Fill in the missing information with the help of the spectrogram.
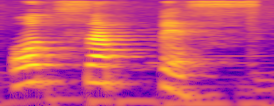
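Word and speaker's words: O'zapft is: pues que en alemán más o menos se pronuncia así, Otzapes, que significa abierto.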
